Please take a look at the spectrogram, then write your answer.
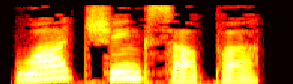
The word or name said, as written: wahchinksapa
